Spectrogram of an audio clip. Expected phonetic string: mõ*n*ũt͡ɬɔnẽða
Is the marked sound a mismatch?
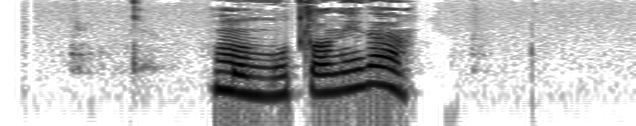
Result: yes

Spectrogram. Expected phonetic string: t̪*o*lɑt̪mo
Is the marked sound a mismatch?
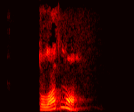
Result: no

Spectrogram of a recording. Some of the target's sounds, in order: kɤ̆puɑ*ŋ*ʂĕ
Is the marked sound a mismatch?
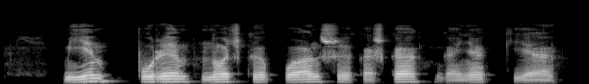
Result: yes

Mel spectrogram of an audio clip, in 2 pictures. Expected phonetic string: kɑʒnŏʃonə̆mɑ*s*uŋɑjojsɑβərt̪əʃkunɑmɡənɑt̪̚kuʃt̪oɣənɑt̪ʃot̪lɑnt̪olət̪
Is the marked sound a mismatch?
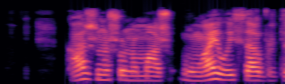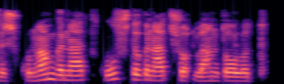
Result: yes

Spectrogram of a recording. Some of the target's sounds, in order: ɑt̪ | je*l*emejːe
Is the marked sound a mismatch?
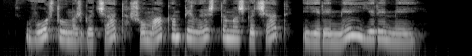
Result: yes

